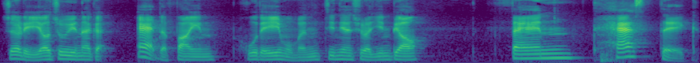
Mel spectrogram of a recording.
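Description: A man teaching a beginner English lesson, slowly drawing out model phrases and explaining them quickly. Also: medium pitch, steady tone, fairly bright tone. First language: Mandarin.

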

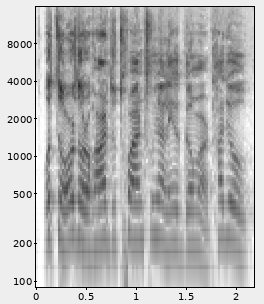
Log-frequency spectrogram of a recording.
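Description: A man's voice: high voice, very fast. A young man from Henan, a stand-up comedian, telling a story in a casual chat and laughing as he goes. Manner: animated, laughs while telling stories.

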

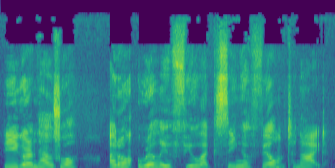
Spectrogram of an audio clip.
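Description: A young woman teaching a spoken English lesson as the teacher, repeating phrases slowly and carefully to drill pronunciation. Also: high voice, expressive, no room sound.

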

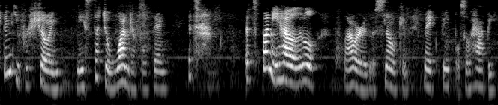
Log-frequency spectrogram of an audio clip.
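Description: A woman voicing a kindly middle-aged male school principal in a storybook read-aloud, speaking in a gentle, cheerful way. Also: a little high, animated, normal speed, slight background noise.

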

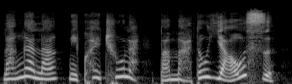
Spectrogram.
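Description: A woman voicing a brave, determined male rooster with a high, bright crowing voice in a storybook tale. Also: sing-song, normal speed, no room sound.

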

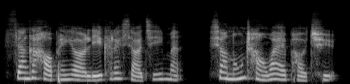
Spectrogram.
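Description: High-voiced woman reading a children's story. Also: moderate pace, a bit bright.

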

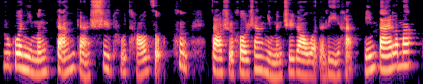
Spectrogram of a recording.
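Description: A woman voicing a big, bossy male rooster guard in a storybook, barking loud threats. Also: medium pitch, normal speed, highs cut off, lightly acted. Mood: threatening.

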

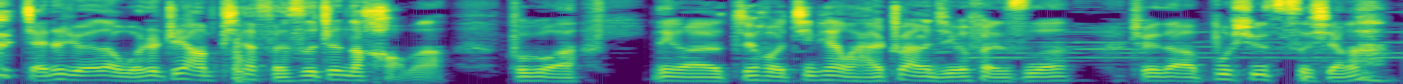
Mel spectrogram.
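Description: A man's voice: fairly low pitch, big pitch swings, a little fast, a bit bright, faint music behind. A young man hosting a campus radio show, telling a story in a chatty, self-mocking way and acting out the dialogue. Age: young adult. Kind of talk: casual monologue.

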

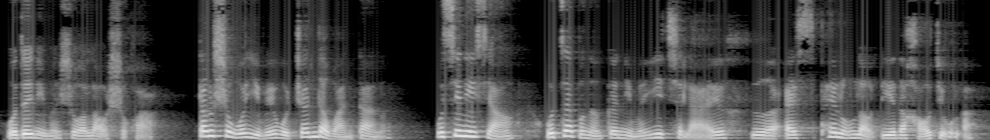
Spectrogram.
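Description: A woman's voice: fairly low pitch, lively intonation, normal speed, mellow, breathy edge. A woman voicing a boastful male fencing master and former soldier, telling his story to a laughing crowd with a mocking, theatrical manner. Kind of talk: audiobook character voice.

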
